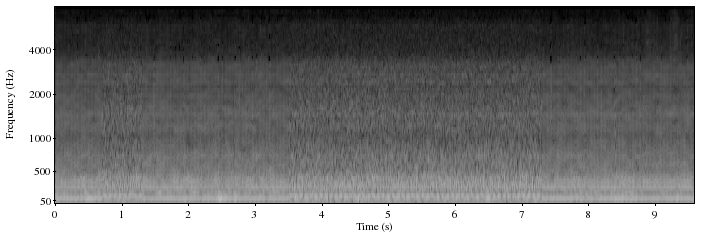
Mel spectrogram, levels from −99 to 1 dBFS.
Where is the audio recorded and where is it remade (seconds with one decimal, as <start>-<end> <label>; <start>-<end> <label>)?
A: 0.0-0.7 remade; 0.7-1.3 recorded; 1.3-3.5 remade; 3.5-7.3 recorded; 7.3-9.6 remade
